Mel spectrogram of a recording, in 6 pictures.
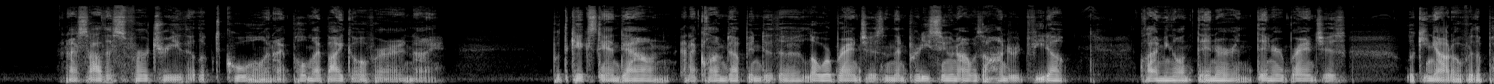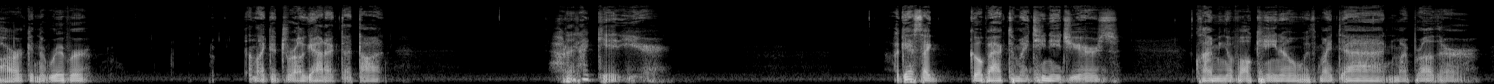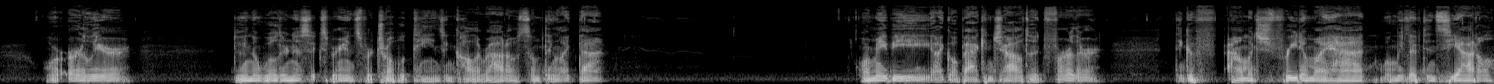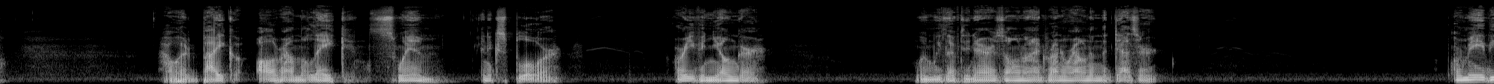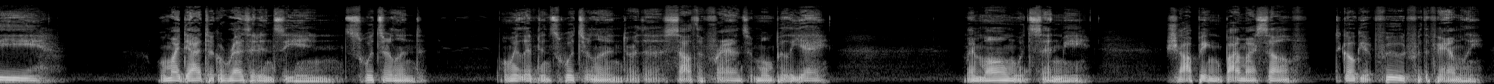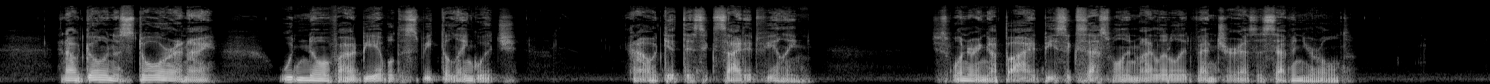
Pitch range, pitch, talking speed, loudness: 85-100 Hz, 90 Hz, 145 wpm, -21 LUFS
